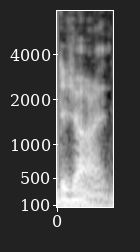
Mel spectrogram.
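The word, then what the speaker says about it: Djarin: to him by din dijaren or din jar and i i keep thinking the d is silent in the second one right you know anyway uh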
